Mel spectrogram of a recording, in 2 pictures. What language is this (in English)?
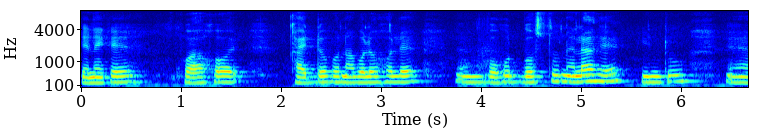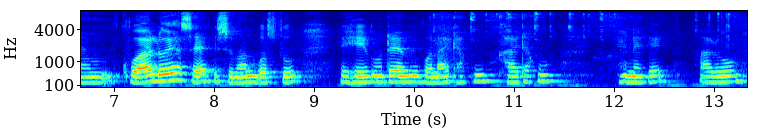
Assamese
